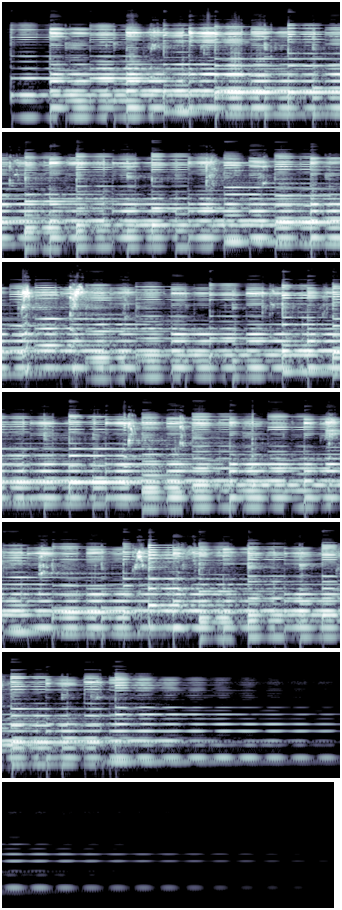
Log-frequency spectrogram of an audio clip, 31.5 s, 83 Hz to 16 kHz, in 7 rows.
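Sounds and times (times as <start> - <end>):
clean guitar tremolo effect: 0.6 - 25.9.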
